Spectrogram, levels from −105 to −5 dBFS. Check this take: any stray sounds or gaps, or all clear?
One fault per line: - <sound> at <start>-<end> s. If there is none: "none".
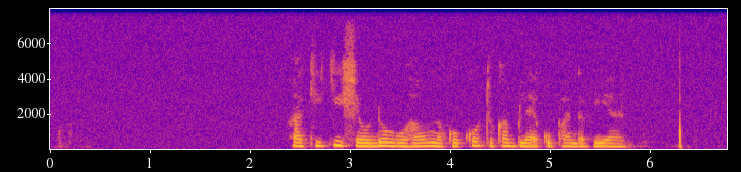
none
